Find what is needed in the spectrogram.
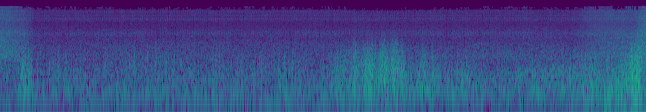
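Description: Wind buffeting the microphone: a steady low rumble that swells for a second or so about seven seconds in.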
